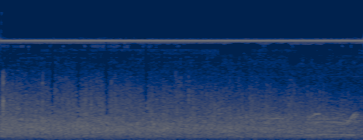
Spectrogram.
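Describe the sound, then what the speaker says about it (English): A football crowd at a Southampton v Brighton match applauds in a steady, dense wash of clapping that holds evenly throughout, heard from a distance. "Good round of applause for a nice skill from Chris Nicholl."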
